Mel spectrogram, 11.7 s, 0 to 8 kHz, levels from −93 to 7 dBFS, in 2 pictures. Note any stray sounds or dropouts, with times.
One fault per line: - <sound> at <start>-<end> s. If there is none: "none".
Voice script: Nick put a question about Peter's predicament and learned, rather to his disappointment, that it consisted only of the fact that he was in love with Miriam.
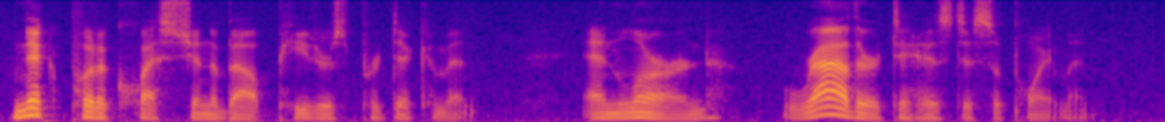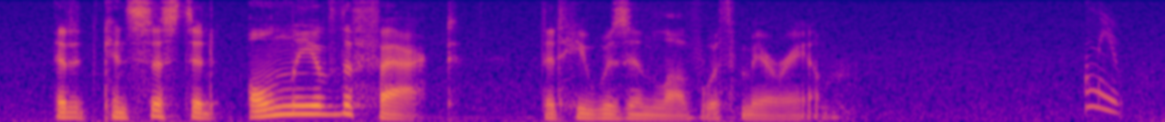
- chirp at 11.2-11.5 s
